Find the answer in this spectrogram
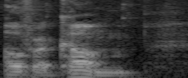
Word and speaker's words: overcome: lot and this is overcome which again I think is a fairly solid word to describe all those feelings so the word overcome the the third syllable ever overcome that that's the stressed syllable and she will kind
